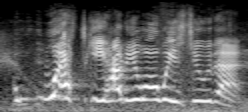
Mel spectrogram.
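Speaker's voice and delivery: high, loud disbelieving yell; loud amazed shout at the teammate; shocked outcry. Real, not acted. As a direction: cry out in disbelief.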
